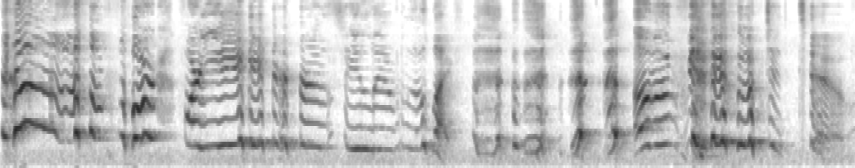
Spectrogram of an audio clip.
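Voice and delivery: high, loud, slow hammed-up wailing sobs; fake crying. Teacher pretends to cry while reading her book. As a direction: overact the sobbing while reading. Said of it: "I'm going to pretend to cry".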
